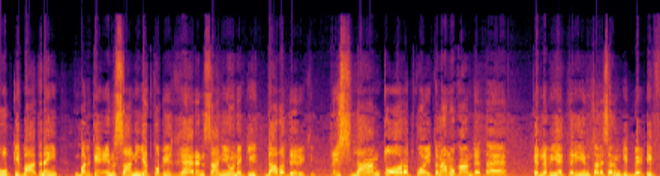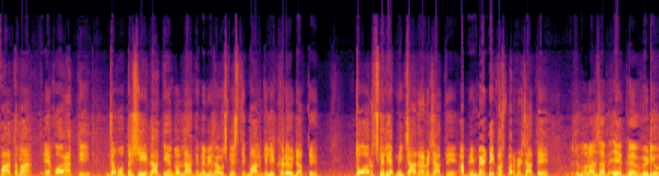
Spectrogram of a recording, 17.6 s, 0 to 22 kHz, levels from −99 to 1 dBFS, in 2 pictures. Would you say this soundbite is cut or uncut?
cut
